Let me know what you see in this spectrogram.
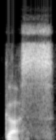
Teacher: Gusts, we don't have to say STS. We just skip the T,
